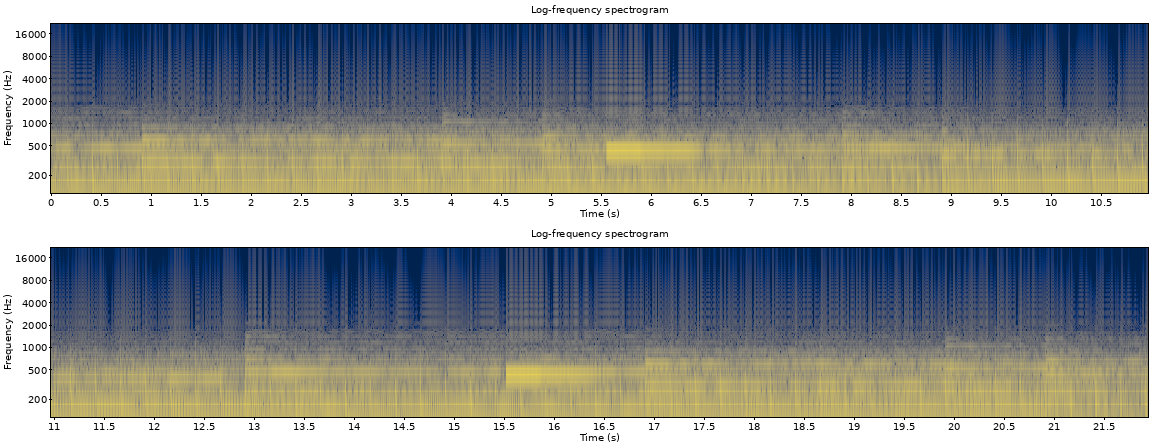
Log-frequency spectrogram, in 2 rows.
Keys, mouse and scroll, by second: 1.2 a, 1.3-2.4 drag, 2.5 KP_3, 3.1 z, 4.9 z, 5.5-6.6 right drag, 6.3 z, 7.1-8.2 drag, 12.1-13.5 drag, 13.3 a, 13.7 z, 13.9 middle click, 14.2 Tab, 14.6 click, 15.8 KP_1, 16.3 z, 16.6 z, 17.3 click, 18.9 Tab, 21.2-21.9 drag.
